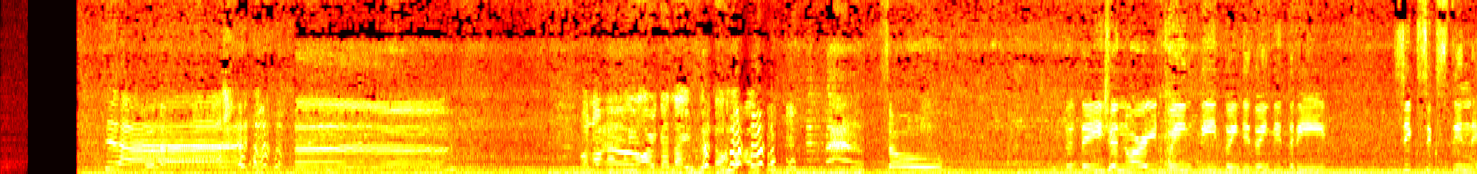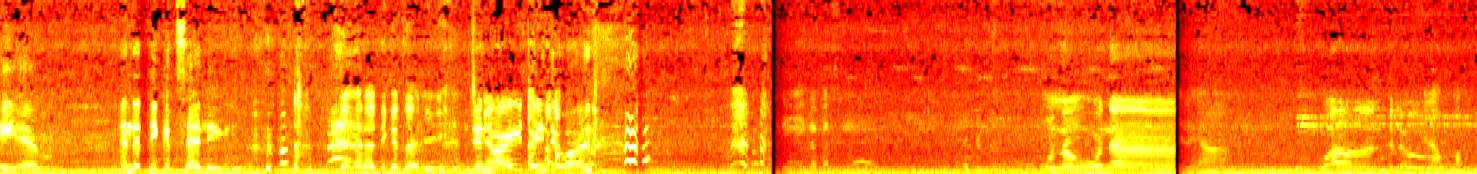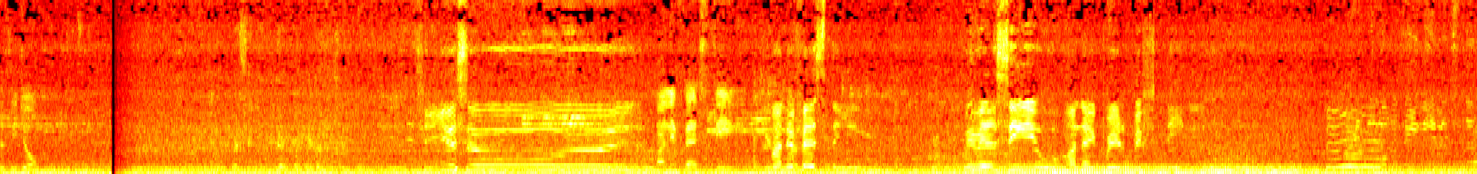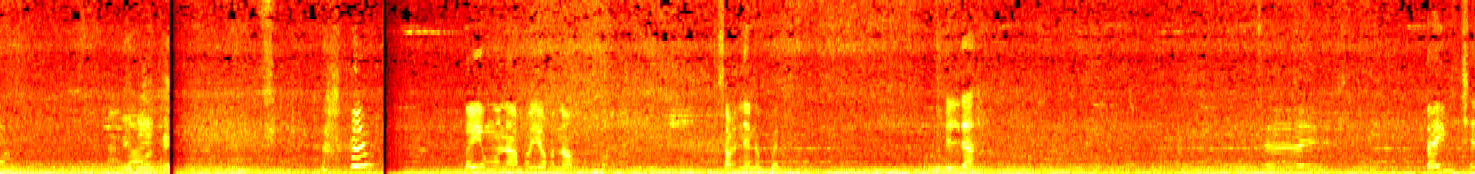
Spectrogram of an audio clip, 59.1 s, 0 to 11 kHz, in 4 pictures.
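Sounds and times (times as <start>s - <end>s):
low rumble of traffic: 0.8s - 59.0s
person speaking: 16.0s - 20.8s.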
